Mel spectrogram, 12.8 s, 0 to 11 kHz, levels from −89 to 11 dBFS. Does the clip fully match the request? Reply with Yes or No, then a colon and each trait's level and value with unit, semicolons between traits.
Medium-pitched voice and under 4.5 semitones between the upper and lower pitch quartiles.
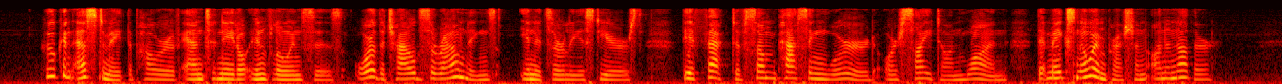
No: high, 195 Hz; average, 3.8 semitones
